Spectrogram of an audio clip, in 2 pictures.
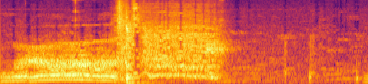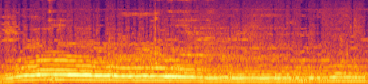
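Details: Angry cat yowling in a long drawn-out growl with a steady low harmonic tone, wavering slightly, broken by a loud noisy burst near the start and a short pause before the howl resumes.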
